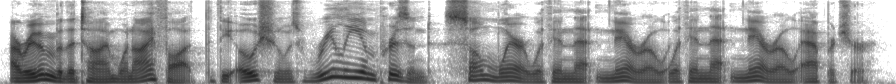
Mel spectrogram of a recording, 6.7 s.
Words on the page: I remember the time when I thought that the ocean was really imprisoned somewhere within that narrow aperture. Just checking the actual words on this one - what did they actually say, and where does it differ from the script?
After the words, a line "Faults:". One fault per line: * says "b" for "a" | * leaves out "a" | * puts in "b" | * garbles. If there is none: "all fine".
I remember the time when I thought that the ocean was really imprisoned somewhere within that narrow within that narrow aperture.
Faults:
* puts in "within that narrow"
